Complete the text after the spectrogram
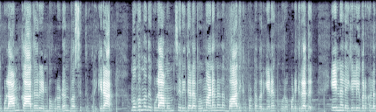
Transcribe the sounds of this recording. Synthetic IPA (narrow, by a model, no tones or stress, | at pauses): ɯkʊɭaːmkaːðɐɾɛnbɐʋɐɾɯɽɐnʋɐsɪt̪ːɯʋɐɾɯɣɪraːɾmʊɣɐmɐðɯɣʊɭaːmɯmsɪɾɪðɐɭɐʋɯmɐnɐnɐlɐmbaːðɪkːɐpːɐʈːɐʋɐɾɛnɐkːuːrɐpːɐɽɯɣɪrɐðɯɛnːɪlɐjɪlɪʋɐɾɣɐɭɐ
